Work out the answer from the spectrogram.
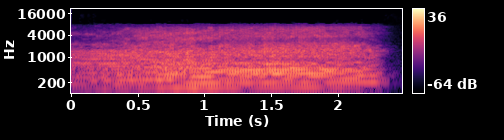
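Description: A motorbike riding up the road, its engine droning loud and steady for a couple of seconds with a buzzing, layered tone before cutting off abruptly.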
